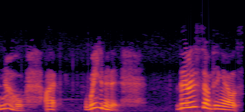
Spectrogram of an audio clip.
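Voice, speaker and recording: An actress playing an anxious, refined young wife in a 1940s radio drama, speaking earnestly and politely with some hesitation. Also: female voice, on the high side, sing-song, moderate pace, over music. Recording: dull, lo-fi 1940s radio recording.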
